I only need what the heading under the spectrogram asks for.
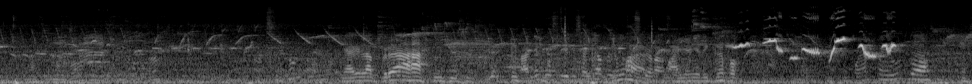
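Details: White-rumped shama singing at a bird song contest. Several seconds of people talking nearby give way to loud, sharp whistled and warbled phrases that come in rapid, varied bursts, with other birds chattering faintly in the background.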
